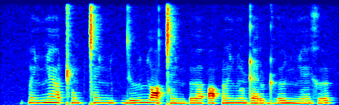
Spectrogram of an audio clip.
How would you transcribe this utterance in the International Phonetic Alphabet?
p ẽ ɲ ɛ̃ ɐ̯ ǁ ũ p ǀ ẽ ɲ i p d ʉ ʎ ɒ ǀ ẽ ɲ ʔ ø ɐ̯ ʔ ɒ ʔ ə̃ ʎ ũ ʈ ɛ ɾ ʉ ɖʱ ø ɲ ẽ x ø

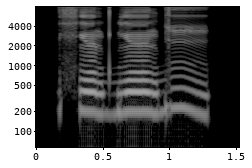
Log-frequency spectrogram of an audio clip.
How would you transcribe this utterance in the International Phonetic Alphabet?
xʲ ẽ d ɡʲ ẽ ɡ i

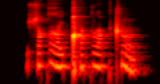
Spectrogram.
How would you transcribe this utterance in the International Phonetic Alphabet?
ʃ ɵ q ʁ i ǃʰ e q l e q tʰ õ

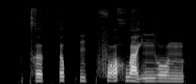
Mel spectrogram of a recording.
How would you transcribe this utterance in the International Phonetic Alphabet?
t̪ʰ əː˨˩ k̚ ʔ ə˦˥ p̚ ʔ i˨˩ k̚ f ɔ̰˧˥ h w a̰˧˨ j ɲ o˨˩ n

